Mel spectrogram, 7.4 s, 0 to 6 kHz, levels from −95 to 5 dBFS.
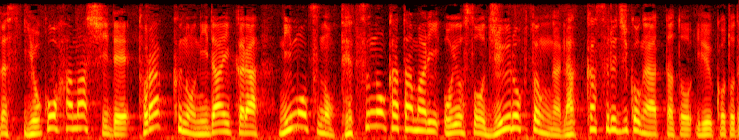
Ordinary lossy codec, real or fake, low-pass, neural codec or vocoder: none; real; 5.4 kHz; none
